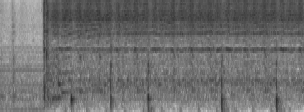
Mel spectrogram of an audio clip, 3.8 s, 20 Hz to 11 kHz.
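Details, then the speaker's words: John Deere 170 with Kawasaki FC420V, head gasket replaced and flywheel key checked: catches with sharp irregular pops under a hiss, backfiring out of the carburettor with visible flame; owner suspects a valve or timing problem. "yeah it's backfiring out of the carburetor"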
